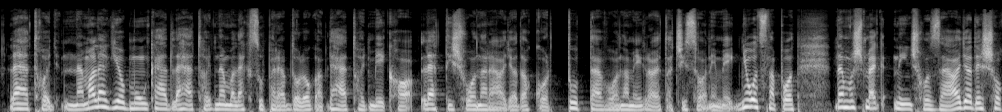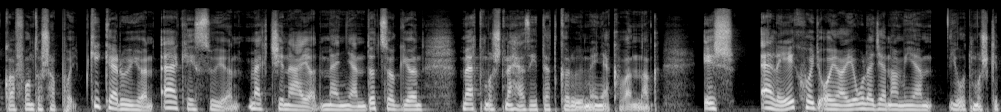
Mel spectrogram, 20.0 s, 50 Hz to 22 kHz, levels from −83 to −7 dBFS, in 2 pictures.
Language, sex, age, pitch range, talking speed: Hungarian, female, 30-49, 150-180 Hz, 180 wpm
